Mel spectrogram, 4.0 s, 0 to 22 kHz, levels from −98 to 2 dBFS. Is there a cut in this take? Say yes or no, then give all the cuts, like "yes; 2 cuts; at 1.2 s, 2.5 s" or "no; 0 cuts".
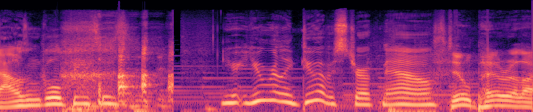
yes; 2 cuts; at 1.1 s, 3.2 s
